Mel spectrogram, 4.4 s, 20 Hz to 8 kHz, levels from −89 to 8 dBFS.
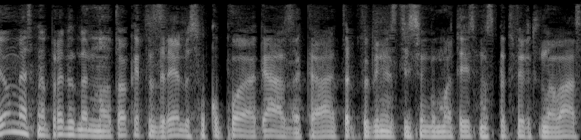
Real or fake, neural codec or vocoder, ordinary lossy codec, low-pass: fake; codec, 44.1 kHz, 3.4 kbps, Pupu-Codec; MP3, 48 kbps; 7.2 kHz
